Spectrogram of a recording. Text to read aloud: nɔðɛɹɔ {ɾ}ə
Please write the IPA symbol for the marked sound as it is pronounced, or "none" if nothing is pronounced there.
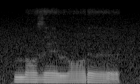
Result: ɾ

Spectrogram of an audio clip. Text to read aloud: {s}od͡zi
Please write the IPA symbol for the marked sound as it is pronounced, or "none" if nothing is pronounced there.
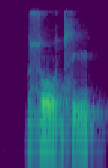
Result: z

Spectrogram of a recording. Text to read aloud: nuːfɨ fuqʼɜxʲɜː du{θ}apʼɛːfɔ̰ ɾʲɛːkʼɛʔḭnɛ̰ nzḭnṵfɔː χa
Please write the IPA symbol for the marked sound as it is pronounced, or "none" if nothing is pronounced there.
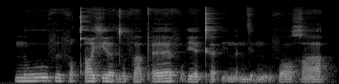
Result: f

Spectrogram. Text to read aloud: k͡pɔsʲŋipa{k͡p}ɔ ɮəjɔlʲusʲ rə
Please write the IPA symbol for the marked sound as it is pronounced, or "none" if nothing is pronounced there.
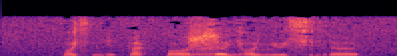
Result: k͡p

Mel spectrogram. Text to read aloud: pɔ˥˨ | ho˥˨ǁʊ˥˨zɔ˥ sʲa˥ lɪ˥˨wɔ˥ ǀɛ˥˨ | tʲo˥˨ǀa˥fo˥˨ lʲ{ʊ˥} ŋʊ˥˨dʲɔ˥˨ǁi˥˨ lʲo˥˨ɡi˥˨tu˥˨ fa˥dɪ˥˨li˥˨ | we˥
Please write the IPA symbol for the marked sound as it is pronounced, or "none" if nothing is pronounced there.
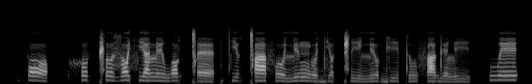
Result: ʊ˥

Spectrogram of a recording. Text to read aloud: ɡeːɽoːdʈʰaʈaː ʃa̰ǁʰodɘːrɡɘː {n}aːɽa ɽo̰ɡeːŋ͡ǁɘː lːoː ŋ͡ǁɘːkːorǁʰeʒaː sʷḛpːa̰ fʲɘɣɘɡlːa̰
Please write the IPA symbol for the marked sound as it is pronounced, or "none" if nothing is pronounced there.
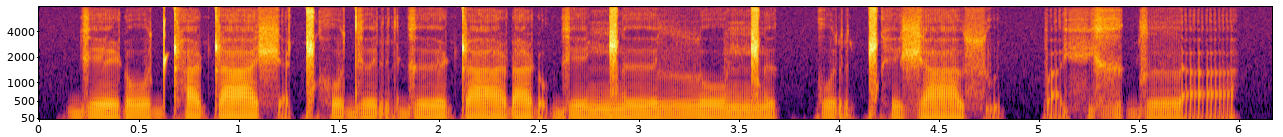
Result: ʈ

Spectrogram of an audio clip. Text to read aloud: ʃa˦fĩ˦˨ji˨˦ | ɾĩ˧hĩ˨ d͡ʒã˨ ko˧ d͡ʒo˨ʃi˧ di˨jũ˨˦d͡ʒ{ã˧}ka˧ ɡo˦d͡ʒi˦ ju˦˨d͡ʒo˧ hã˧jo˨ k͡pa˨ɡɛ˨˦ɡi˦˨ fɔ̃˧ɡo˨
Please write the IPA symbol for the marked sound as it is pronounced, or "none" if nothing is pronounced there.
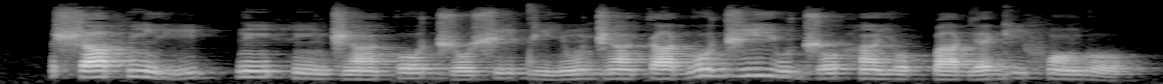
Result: ã˧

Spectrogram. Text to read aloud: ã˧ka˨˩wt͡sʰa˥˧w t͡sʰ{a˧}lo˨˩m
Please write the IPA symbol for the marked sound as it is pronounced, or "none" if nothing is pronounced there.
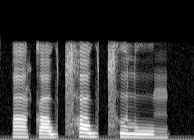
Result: ə˧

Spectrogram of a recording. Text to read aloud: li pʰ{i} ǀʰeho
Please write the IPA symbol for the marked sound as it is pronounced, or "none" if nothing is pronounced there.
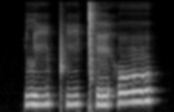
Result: i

